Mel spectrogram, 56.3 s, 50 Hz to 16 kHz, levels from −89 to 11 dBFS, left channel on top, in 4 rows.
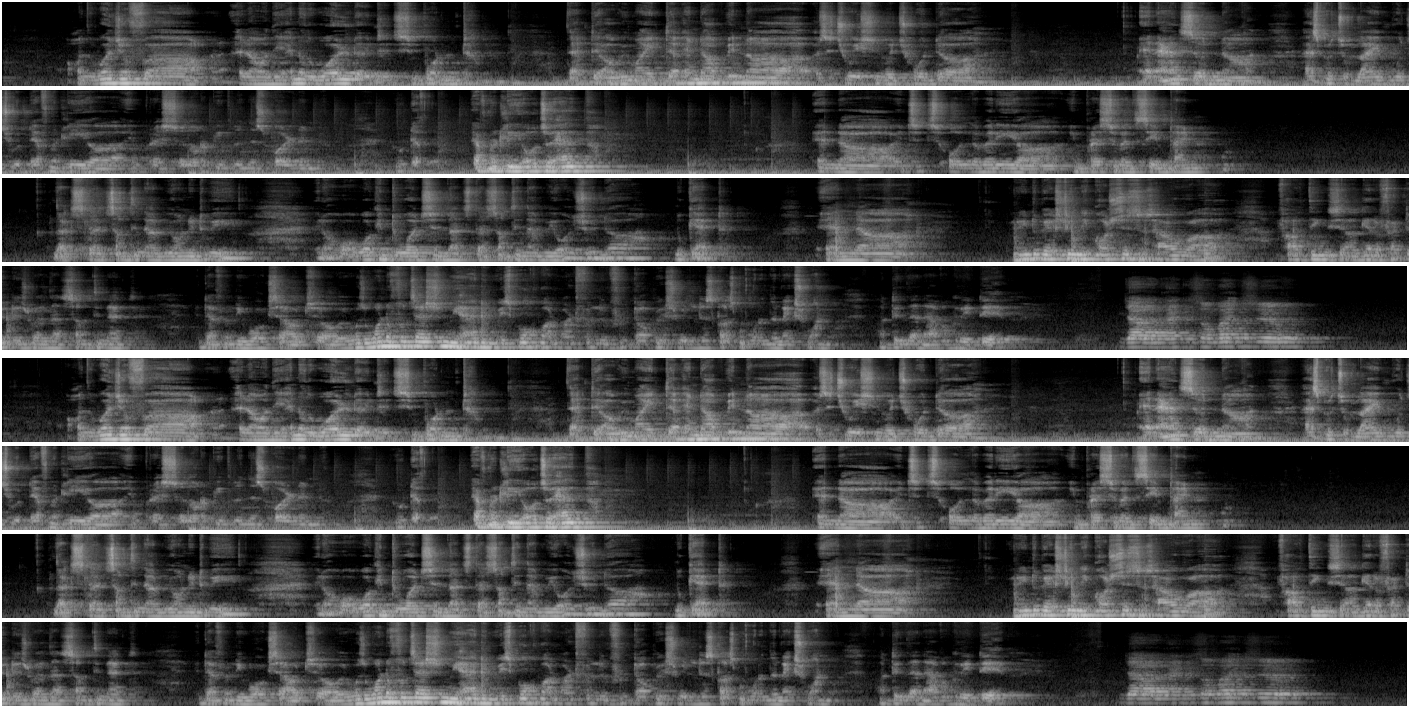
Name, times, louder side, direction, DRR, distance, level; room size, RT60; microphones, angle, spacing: voice 1, 0.7-10.7 11.2-17.3 17.6-18.3 18.8-20.2 22.2-26.4 28.7-35.4 36.0-37.4 38.2-43.6 43.9-52.3, right 2 dB, 20° right, 1.1 m, -27 dB
sound 1, 2.9-22.0, equal, ahead, 3.6 m, -41 dB
voice 2, 53.4-55.1, left 1 dB, 50° left, 5.2 m, -31 dB
29.5 x 19.0 x 6.6 m
head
